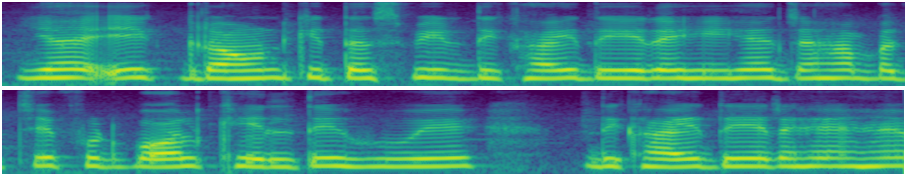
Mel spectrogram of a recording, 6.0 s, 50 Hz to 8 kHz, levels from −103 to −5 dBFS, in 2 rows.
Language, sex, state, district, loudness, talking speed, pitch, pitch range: Hindi, female, Uttar Pradesh, Muzaffarnagar, -17 LUFS, 180 wpm, 250 Hz, 245-255 Hz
